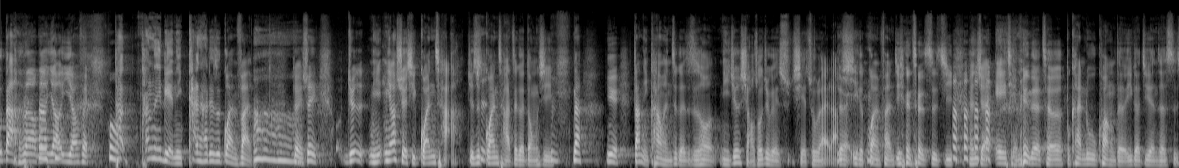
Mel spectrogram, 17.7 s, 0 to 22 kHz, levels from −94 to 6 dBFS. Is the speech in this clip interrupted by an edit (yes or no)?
yes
